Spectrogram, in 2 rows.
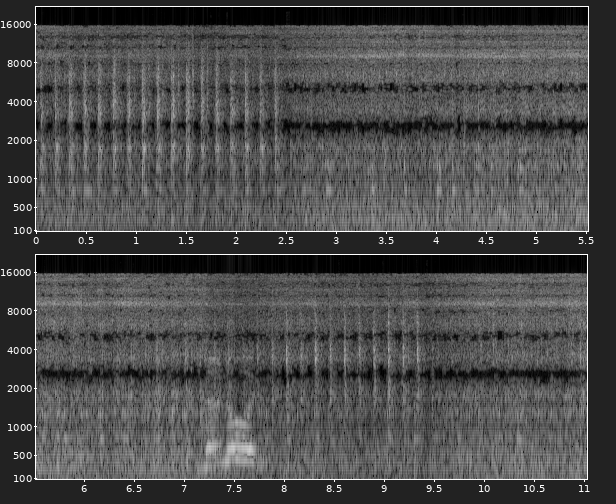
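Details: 1999 Jeep 4.0 idling with a fast, light top-end tick of about three and a half per second. Pressing on the #5 exhaust valve stops it briefly, and the owner is unsure whether that lifter is collapsed or stuck.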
